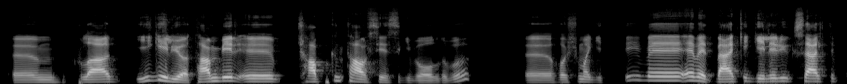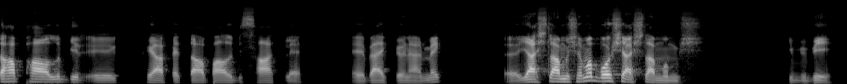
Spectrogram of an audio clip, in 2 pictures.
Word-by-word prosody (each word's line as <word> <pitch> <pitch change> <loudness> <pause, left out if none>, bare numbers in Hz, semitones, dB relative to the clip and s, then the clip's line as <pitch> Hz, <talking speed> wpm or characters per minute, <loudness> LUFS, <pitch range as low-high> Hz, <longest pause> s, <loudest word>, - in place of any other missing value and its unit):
ımm, 105 0 -6
kulağa 115 +1 +2 0.2
iyi 165 +8 -7
geliyor. 170 - +2
Tam 135 +6 +2
bir, 170 0 +6
eee, 140 +3 0
çapkın 130 +6 -1
tavsiyesi 115 - -1
gibi 95 -1 -17
oldu 90 -1 -7
bu. - - -9 0.6
Eee, 100 0 -5
hoşuma 115 +2 -7
gitti 185 - -16
ve 185 -1 +3
evet, 180 -7 +2
belki 125 +4 +4
gelir 140 +1 +3
yükseltip 140 -1 +2
daha 135 0 +3
pahalı 120 -2 +1
bir, 115 -4 -8
eee, 100 0 -10 0.2
kıyafet, - - -3
daha 95 -1 -1
pahalı 95 -1 -3
bir 100 - -21
saatle, 95 0 -5 0.5
eee, 90 -2 -8
belki 90 -2 -2
yönelmek. 90 +5 -5 0.6
Eee, - - -8
yaşlanmış 120 +7 +4
ama 180 +3 +2
boş 155 0 +5
yaşlanmamış 90 -5 -1 0.8
gibi 95 -3 -17
bir 90 -4 -2
120 Hz, 140 wpm, -23 LUFS, 100-140 Hz, 0.8 s, bir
